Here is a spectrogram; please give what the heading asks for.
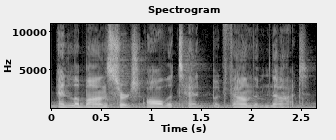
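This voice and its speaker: A man narrating scripture from a script in a formal, measured way. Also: low-pitched, music in the background.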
